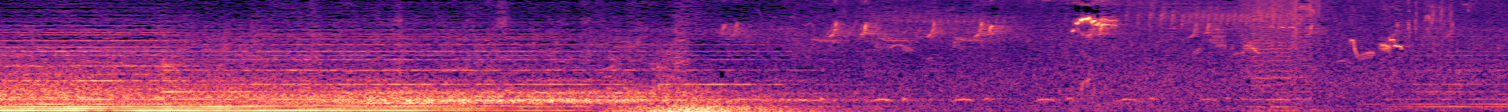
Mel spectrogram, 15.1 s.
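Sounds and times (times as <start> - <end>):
birds chirping: 3.0 - 15.0.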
